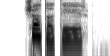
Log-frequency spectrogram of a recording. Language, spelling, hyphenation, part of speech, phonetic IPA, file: Hungarian, csatatér, csa‧ta‧tér, noun, [ˈt͡ʃɒtɒteːr], Hu-csatatér.ogg
- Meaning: 1. battlefield, battleground 2. mess (a place or room left in complete disorder) 3. battleground (a subject of dispute or contention)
